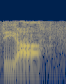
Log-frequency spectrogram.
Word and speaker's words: dia: All right, let's look then at the next preposition, the word dia. Dia. And the little tick mark over the top means stress this syllable.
